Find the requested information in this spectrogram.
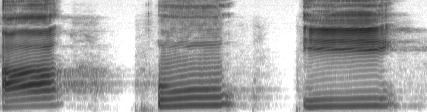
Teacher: الٹا پیش جب پڑھیں گے تو ایک الف کی مقدار کھینچیں گے، مگر ہونٹوں کو کامل گول رکھیں گے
